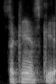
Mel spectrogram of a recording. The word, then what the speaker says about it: Czekanski: say how do you say your last name sikanski sakanski okay that's not so bad um yeah so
